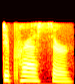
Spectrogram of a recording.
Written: depressor

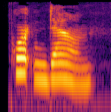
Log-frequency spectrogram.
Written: Porton Down

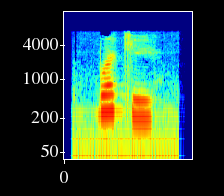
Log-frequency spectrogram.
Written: brekkie

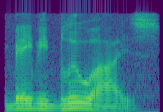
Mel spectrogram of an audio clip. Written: baby blue eyes

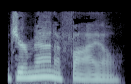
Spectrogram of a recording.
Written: germanophilia

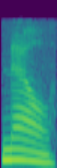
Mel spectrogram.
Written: knell

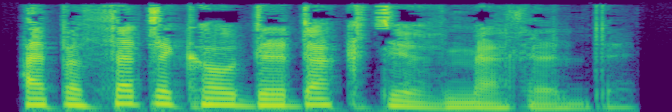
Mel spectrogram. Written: hypothetico-deductive method

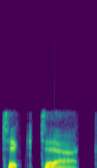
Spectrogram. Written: ticktack

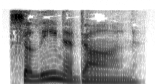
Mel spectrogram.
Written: solenodon

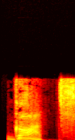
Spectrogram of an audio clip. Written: ghats

